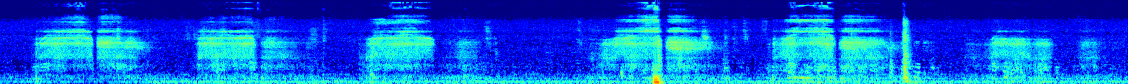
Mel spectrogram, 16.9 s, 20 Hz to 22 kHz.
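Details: Sleeping Shiba Inu in Japan, recorded 5 October 2025, eyes rolled back showing the whites. Soft, airy snoring breaths come in slow bursts about every two to three seconds over a low steady indoor hum, with one sharp thump near the middle.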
